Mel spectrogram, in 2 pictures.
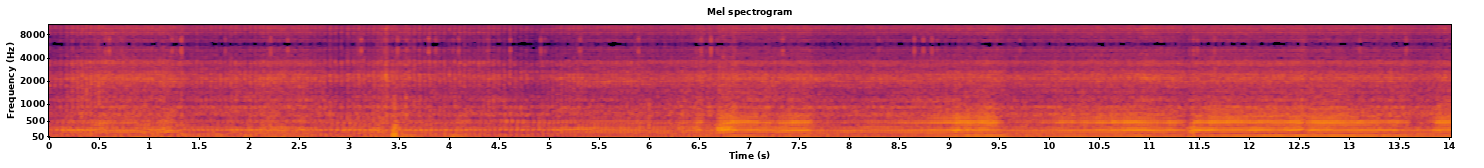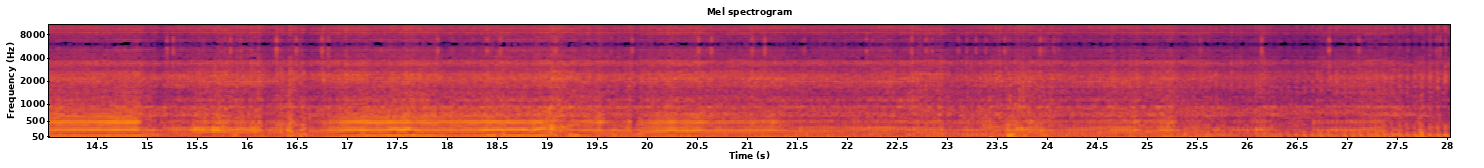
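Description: Enduro dirt bike's engine running on a rough rocky climb, the throttle opened and eased in spurts so the revs rise and fall, with occasional knocks from the bike over the stones.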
